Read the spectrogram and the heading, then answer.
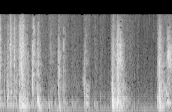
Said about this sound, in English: Shut the door. Try to keep it out.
